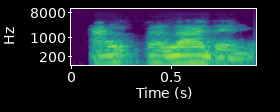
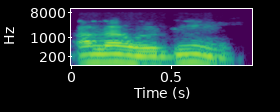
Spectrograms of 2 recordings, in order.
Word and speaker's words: Alauddin: So there's it's known as a play now in the West, the Disney play called Aladdin and his magic lamp. But the correct pronunciation is Alauddin.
